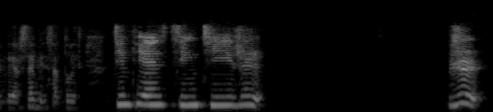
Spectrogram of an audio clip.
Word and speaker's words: 日: Ri, R-I bacanya ri, nada 4.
